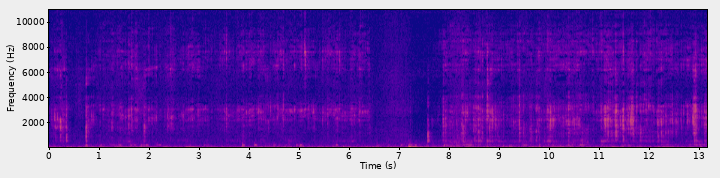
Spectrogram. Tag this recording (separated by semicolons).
scrape; sample; Foley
